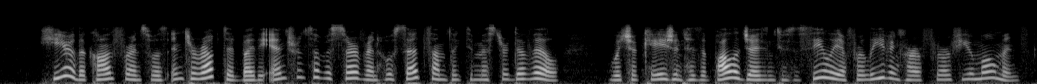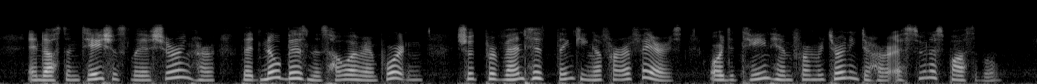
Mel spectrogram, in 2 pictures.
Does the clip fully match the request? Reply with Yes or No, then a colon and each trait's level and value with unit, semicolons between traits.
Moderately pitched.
No: high, 225 Hz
